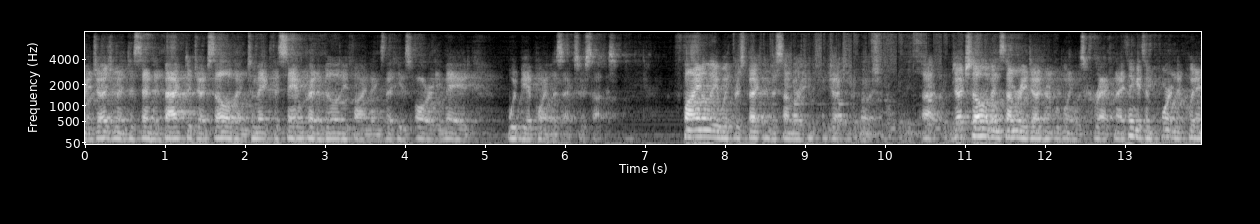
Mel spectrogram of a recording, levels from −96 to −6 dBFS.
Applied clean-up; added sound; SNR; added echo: neural separator model SepFormer DNS4.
